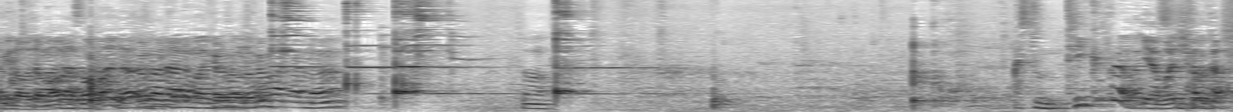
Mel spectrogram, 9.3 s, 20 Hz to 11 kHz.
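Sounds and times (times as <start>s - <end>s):
speech: 0.4s - 2.8s, 3.9s - 4.3s, 7.8s - 9.2s
glasses clinking together in a toast: 2.0s - 5.5s.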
